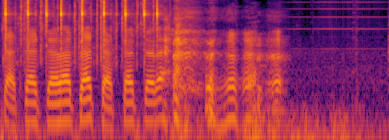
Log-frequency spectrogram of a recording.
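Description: A wind-up monkey toy claps its cymbals in a quick, even run of about eight bright metallic clashes over someone's chuckling, then the clashing stops while the laughter trails on.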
